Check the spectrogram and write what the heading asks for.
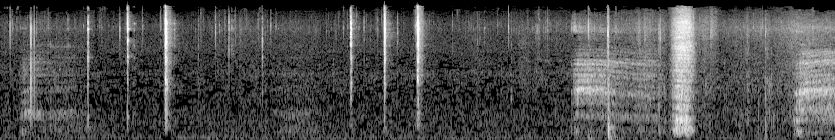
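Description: Scattered sharp clicks and snaps in the first half, then a few short raspy noises and one loud breathy rush near the end.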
